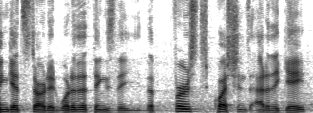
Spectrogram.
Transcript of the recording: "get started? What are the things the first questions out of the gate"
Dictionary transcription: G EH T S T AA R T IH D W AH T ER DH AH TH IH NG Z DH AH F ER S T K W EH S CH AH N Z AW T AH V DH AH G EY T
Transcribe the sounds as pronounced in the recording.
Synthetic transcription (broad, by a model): G EH T S T AA R T IH D W AH T ER DH AH TH IH NG Z DH AH F ER S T K W EH S CH AH N Z AW T AH V DH AH G EY T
